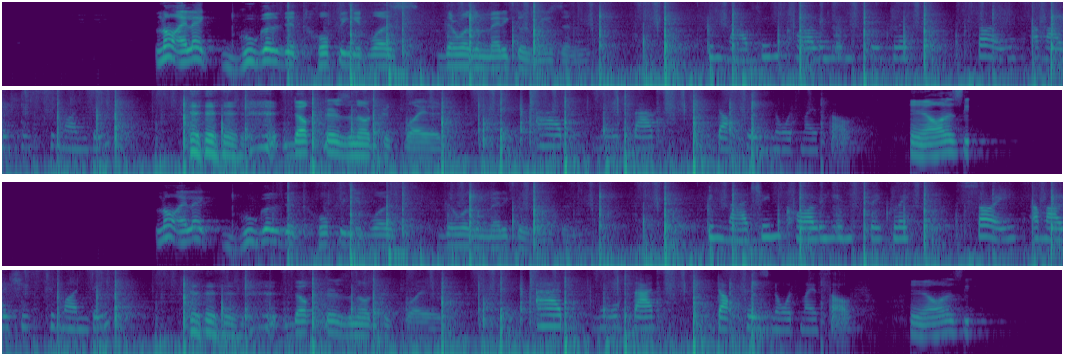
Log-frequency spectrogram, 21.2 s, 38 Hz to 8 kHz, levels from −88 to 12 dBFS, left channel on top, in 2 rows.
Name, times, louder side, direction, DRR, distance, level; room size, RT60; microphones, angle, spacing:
voice 1, 1.5-5.9 12.4-15.1 19.7-20.3, left 7 dB, 80° left, 0.4 m, -41 dB
sound 1, 2.3-18.9, left 2 dB, 15° left, 0.5 m, -46 dB
voice 2, 7.1-9.1 9.6-11.9 16.0-17.2 17.7-19.1, right 6 dB, 75° right, 0.6 m, -45 dB
26.0 x 14.0 x 2.3 m
head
